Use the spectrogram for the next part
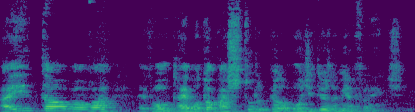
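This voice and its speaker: A man who is a pianist, telling a story to a live audience in an animated, laughing way and acting out the voices he quotes. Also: fairly high pitch, brisk, dull audio, slight background noise. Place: room with a small audience. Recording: echoey room, mic at a distance.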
